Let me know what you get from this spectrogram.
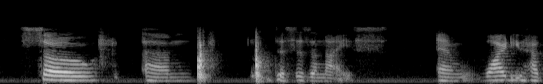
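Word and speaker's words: gneiss: of this compositional banding is a rock called nice pronounced nice spelled g NE I SS so um this is a nice and why do you have this layering in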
